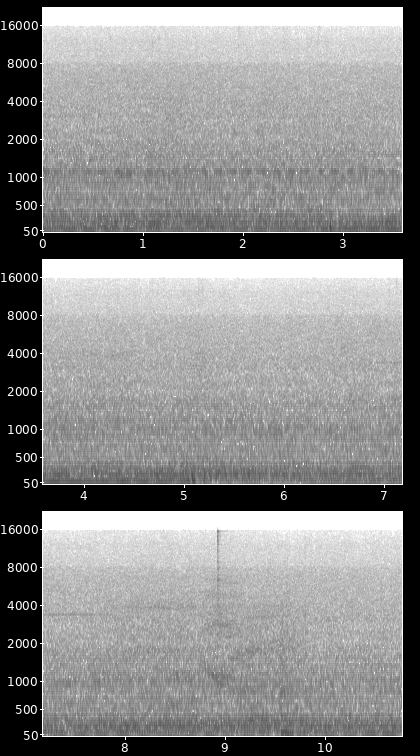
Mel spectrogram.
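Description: Steady low hum and hiss of a store's aquarium aisle, with a faint click about three seconds in.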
